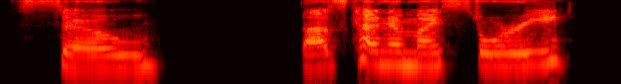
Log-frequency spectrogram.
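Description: Monotone, flat intonation marks this woman's fairly high voice at a very slow pace. The sound is dry with no echo, over a quiet background. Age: 30s. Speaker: fitness coach. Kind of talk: testimony. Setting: video call.

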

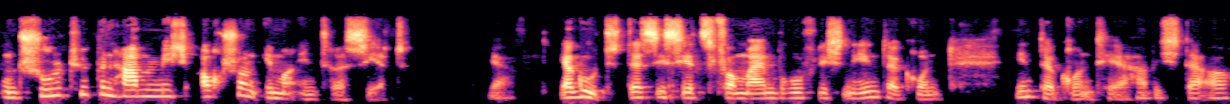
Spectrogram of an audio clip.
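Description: A somewhat breathy woman speaks at a fairly slow pace and a fairly low pitch with lively intonation. Her loudness swings widely over a quiet background. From Luxembourg. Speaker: salon organiser. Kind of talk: casual chat. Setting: video call. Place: home room. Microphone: video call.

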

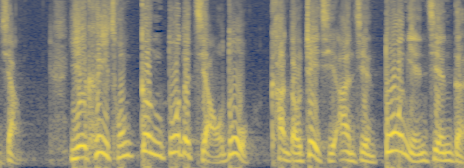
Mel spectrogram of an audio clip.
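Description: The speaker's pitch makes very wide swings against a quiet background. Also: man. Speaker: TV program host. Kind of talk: news presentation. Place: studio. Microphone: lapel.

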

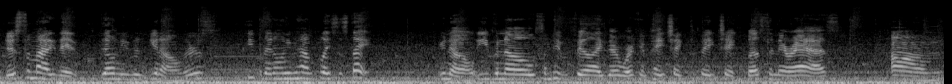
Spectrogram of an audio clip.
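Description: With clear music in the background, a woman speaks at a very fast pace in a dry sound with no echo. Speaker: vlogger. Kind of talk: casual vlog chat. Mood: earnest, preachy opinion. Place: car. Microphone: phone near.

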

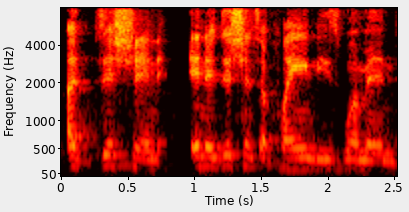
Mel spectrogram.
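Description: Over light background noise, a woman speaks fairly quickly in a fairly low pitch with a bright, sharp tone. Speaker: actress interviewee. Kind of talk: interview answer. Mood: cheerful, animated. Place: home room. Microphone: video call.

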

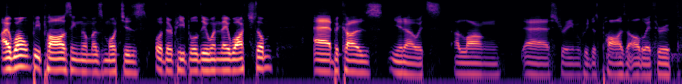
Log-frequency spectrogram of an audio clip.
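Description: Man with an Irish accent at a moderate pace, ordinary pitch variation, big swings in loudness, dry sound with no echo, and a quiet background. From Ireland. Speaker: YouTuber live streaming horror series breakdown. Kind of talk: live stream commentary to chat. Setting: home live stream with chat. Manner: animated. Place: home room. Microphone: studio mic.

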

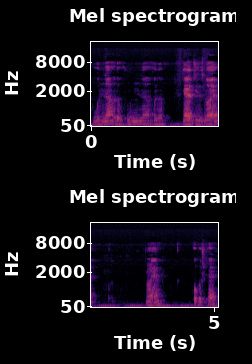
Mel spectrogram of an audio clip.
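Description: With audible room echo around him, a man at a medium pitch speaks fairly slowly. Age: 30s. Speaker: YouTuber. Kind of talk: casual vlog talk while eating. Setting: at home in living room. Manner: halting.

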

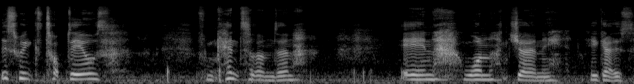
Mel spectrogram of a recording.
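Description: A woman speaks at a slow pace over faint background noise. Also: medium pitch for a woman, ordinary pitch variation.

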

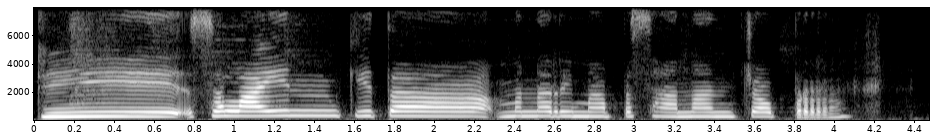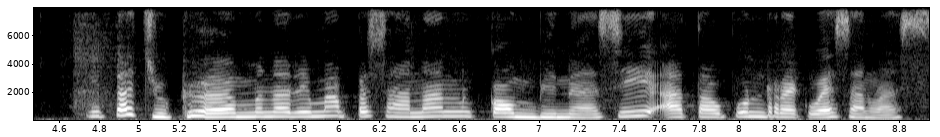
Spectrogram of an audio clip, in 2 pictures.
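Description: A woman talks at a high pitch and fairly slow pace. Her pitch varies in an ordinary way, and the sound is dry with no echo. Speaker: machine shop saleswoman demonstrating equipment. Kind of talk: sales pitch, product demo. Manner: brisk pitchman-style patter, upbeat, listing specs and promo price; friendly, matter-of-fact, answers host's prompts. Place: workshop. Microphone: lapel.

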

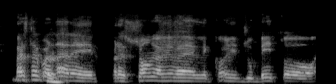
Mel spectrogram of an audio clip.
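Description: Speaking at a very fast pace, a man keeps his intonation fairly even. His pitch sits fairly high. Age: 60s. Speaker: amateur photographer, audience member. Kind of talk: casual chat.

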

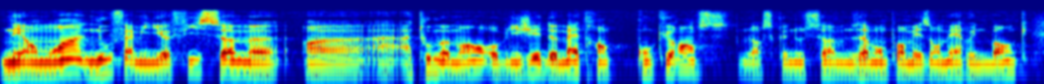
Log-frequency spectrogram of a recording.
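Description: At a moderate pace, a man speaks with a fairly low pitch over a quiet background. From France. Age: 40s. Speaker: former private banker, wealth manager. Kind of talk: parliamentary hearing testimony. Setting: committee hearing room. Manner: halting.

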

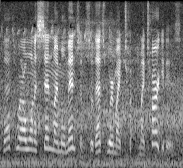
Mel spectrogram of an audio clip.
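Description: Fairly quick speech from a man, with noticeable background noise behind it. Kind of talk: tutorial. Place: open country.

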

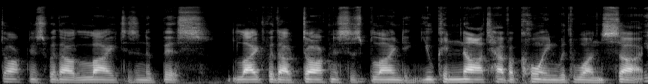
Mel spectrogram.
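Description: Speaking at a moderate pace with hardly any pauses, a man uses a medium pitch. His intonation is monotone and flat. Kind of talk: mock-grave melodrama. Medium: fan dub. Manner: solemn, dramatic, then exasperated.

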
